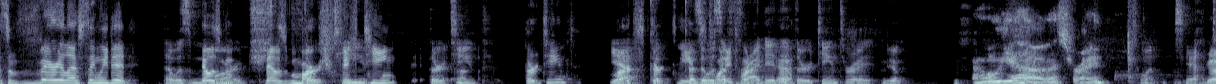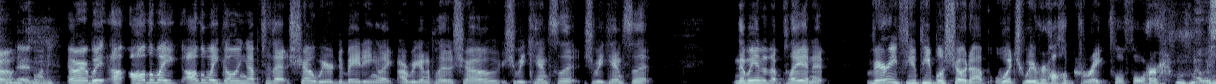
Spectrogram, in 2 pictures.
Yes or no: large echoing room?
no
